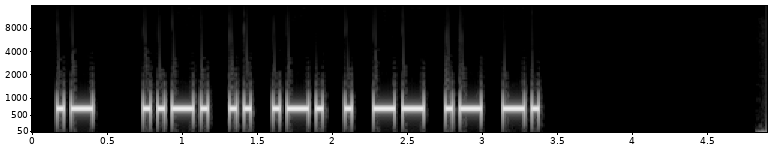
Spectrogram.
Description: Morse code, heard as a keyed tone, about 29 wpm, 700 Hz. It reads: A FIREMAN
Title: Speed-Racing Common QSO Phrases Encore - 25wpm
